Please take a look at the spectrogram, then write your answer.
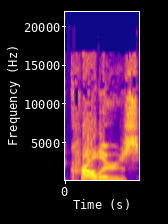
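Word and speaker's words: crullers: i to judge christ how do you say them cruelers crawlers cruelers they're crawlers cruelers they're crawlers according to the dictionary crawlers is correct crawlers you're from new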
